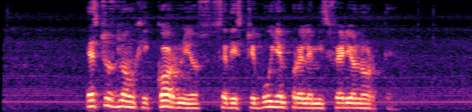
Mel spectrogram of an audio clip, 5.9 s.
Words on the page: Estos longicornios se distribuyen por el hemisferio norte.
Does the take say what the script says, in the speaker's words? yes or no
yes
